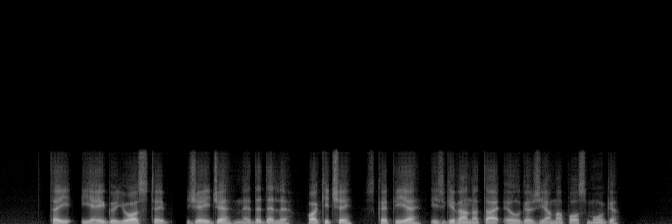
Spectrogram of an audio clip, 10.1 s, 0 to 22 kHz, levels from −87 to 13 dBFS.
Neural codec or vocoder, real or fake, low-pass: codec, 16 kHz, 0.2 kbps, FocalCodec; fake; 7.2 kHz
